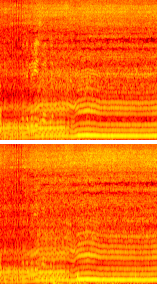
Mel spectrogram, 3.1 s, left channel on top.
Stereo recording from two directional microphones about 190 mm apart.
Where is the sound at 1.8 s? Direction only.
10° right (ahead or behind).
